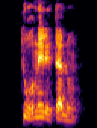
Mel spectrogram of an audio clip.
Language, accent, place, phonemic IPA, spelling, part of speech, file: French, France, Lyon, /tuʁ.ne le ta.lɔ̃/, tourner les talons, verb, LL-Q150 (fra)-tourner les talons.wav
- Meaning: to turn on one's heel, to turn tail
